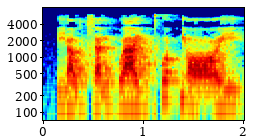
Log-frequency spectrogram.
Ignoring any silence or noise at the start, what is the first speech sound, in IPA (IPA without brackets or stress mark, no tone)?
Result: j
